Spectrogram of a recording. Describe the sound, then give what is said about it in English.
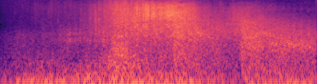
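A meteor explodes in a massive, loud roar, a sustained rumbling blast that fills several seconds and surges again near the end, with no voices. “There goes the meteor!”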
